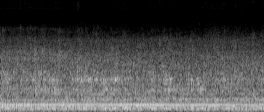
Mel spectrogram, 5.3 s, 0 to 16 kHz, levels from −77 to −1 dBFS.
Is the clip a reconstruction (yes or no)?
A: no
